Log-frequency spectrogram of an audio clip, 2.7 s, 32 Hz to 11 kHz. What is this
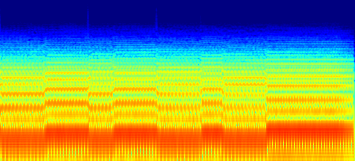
Moog Bass 001
Hard and dark synth bass part recorded from a MicroKorg. May blip at end of sample and require fadeout.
